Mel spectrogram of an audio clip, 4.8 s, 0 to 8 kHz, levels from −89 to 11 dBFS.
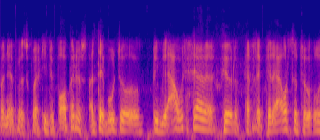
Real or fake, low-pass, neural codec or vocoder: fake; 7.2 kHz; codec, 24 kHz, 0.9 kbps, WavTokenizer, small release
